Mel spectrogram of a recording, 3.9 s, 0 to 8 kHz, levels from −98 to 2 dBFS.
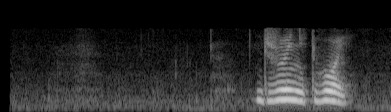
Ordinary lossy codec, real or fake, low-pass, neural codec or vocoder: AAC, 16 kbps; real; 7.2 kHz; none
